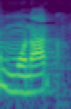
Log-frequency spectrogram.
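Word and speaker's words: monarch: ठीक है, इसमें दूसरा सेंटेंस अगर लेते हैं, मोनार्क, एक सेंटेंस मिलता है मोनार्क। ठीक है, तो इसमें भी इसका उच्चारण क्या होता है, क आ रहा है, तो उसको भी मोनार्क्स।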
